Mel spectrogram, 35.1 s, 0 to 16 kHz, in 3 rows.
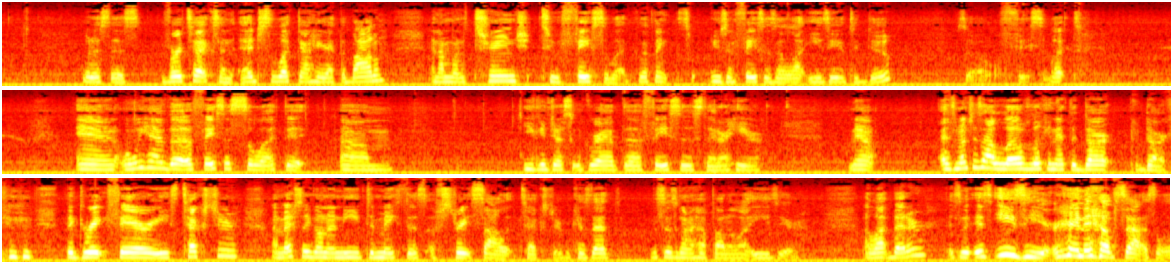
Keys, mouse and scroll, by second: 5.5 click, 11.7 scroll up 1, 13.5 shift+middle click, 13.5 scroll up 1, 16.6 shift+middle click, 17.9 right click, 18.6 right click, 21.9-22.7 scroll down 1, 26.0 scroll up 1, 27.6 click, 27.6-29.9 scroll up 6, 31.7-33.1 scroll up 1, 33.1 middle click.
